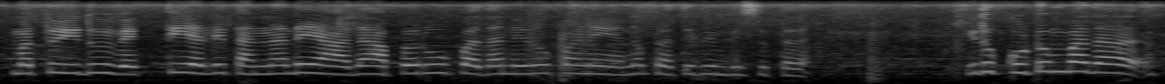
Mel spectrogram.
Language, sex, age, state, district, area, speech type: Kannada, female, 18-30, Karnataka, Bellary, rural, spontaneous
